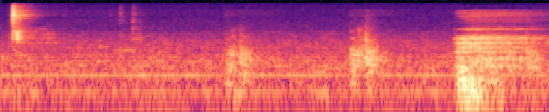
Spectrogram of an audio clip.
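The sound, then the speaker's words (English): A clock ticks faintly in a horror video game, giving a few slow, evenly spaced soft clicks over a quiet background. “Oh, fucking clock when it chimes. Bong, you're dead.”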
